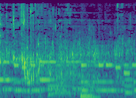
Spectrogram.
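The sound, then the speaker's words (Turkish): Hot water pours over coarse köftelik bulgur in a deep bowl, a continuous liquid splash and fill that runs for about two seconds, briefly swelling into a deeper gush partway through. “Önce derin bir kap alalım. Köftelik bulguru kaba koyalım. Bulgurun üzerine sıcak su koyalım.”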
